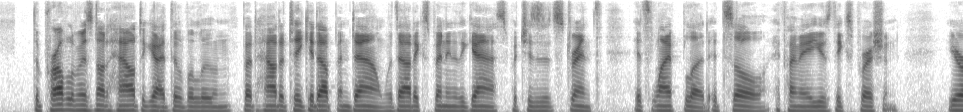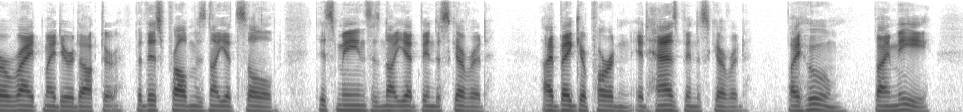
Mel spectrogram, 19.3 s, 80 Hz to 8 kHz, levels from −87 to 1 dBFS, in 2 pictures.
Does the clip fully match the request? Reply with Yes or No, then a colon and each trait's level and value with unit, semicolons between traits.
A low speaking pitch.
Yes: low, 125 Hz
